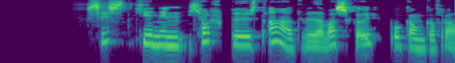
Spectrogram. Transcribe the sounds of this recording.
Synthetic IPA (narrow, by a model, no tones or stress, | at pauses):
sɪst̪cʰɪnɪnçawl̥pʏðʏst̪aːðvɪða̰ðvaskaʏhpɔɣkawŋkafɾa̰w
